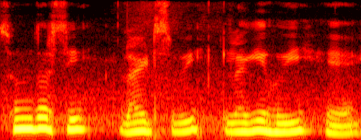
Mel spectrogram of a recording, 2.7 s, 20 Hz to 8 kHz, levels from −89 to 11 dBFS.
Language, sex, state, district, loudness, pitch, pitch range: Hindi, male, Madhya Pradesh, Dhar, -13 LUFS, 150 Hz, 140-175 Hz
